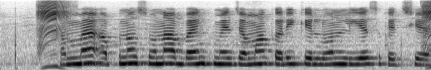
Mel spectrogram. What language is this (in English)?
Maithili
